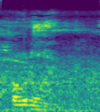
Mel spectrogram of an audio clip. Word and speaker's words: Hodeling: My name is Hodeling. That rhymes with yodeling.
